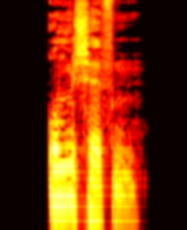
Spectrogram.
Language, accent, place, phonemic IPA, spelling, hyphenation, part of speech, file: German, Germany, Berlin, /ʊmˈʃɪfn̩/, umschiffen, um‧schif‧fen, verb, De-umschiffen.ogg
- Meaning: 1. to circumnavigate 2. to work around, to avoid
